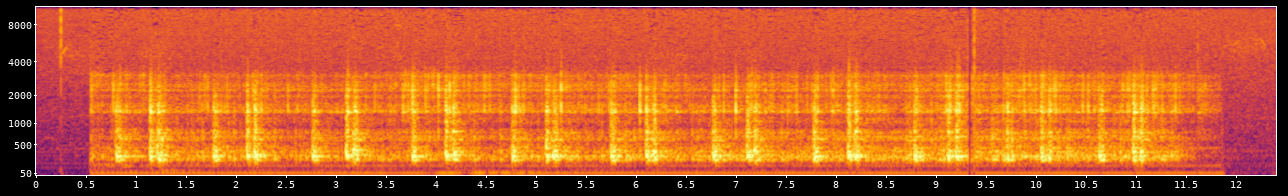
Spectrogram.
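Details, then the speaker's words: Scratchy, creaking sounds with each heartbeat at about 60 a minute, both systolic and diastolic, like new leather, heard especially near the pulmonary area; pericardial friction rub from altered pericardial layers sliding together. "se producen al deslizarse una contra otra las dos hojas deslustrada alteradas del pericardio son sistólicos y diastólicos"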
